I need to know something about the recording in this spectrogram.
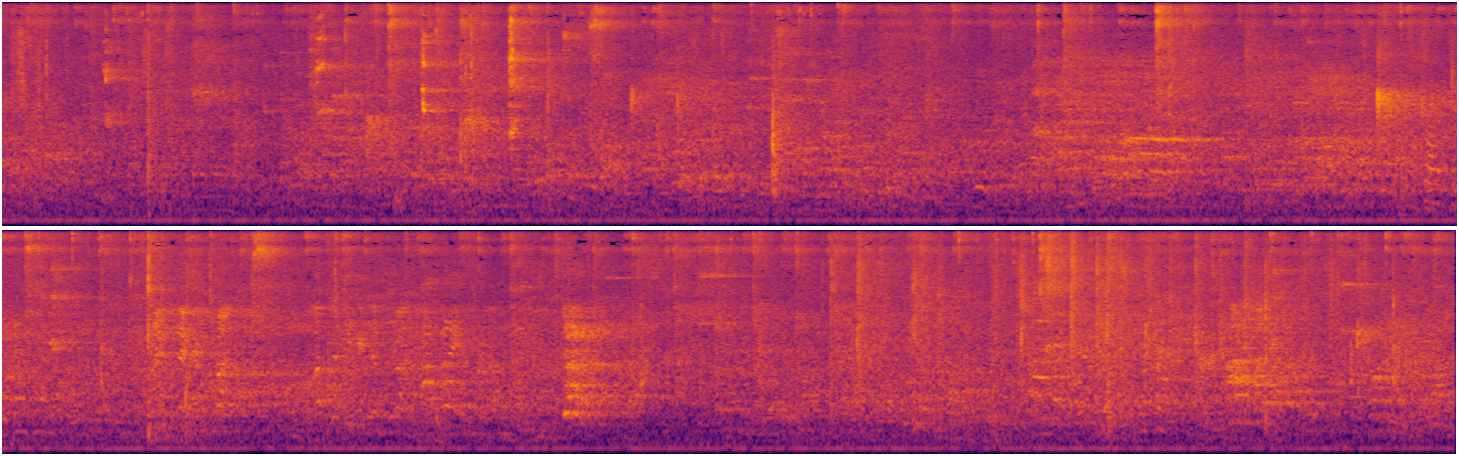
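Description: A crowd of players and onlookers chatters in the background.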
